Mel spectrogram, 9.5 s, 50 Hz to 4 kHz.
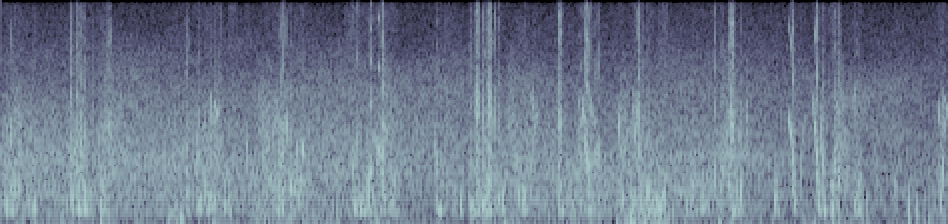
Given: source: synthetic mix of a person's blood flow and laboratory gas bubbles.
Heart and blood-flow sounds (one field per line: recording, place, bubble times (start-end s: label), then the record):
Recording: Doppler ultrasound of blood flow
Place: subclavian vein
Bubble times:
0.00-0.37 s: bubbles
0.55-1.23 s: bubbles
1.70-2.38 s: bubbles
2.42-2.50 s: bubbles
2.58-3.12 s: bubbles
3.43-4.01 s: bubbles
4.31-5.07 s: bubbles
5.14-5.39 s: bubbles
5.52-6.01 s: bubbles
6.13-6.67 s: bubbles
6.82-7.50 s: bubbles
7.71-7.81 s: bubbles
7.84-8.06 s: bubbles
8.09-8.45 s: bubbles
8.50-8.63 s: bubbles
8.91-8.97 s: bubbles
9.29-9.49 s: bubbles
From the record:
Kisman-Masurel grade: 243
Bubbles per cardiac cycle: several, 3 to 8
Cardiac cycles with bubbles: 100%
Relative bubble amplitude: loud (0.450 to 0.775)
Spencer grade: 3 (all of the cardiac periods contain showers or single bubble signals, but not dominating or overriding the cardiac motion signals)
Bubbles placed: anywhere in the cardiac cycle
